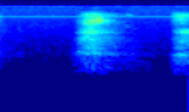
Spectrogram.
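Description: A young man breathes out heavily, close by.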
